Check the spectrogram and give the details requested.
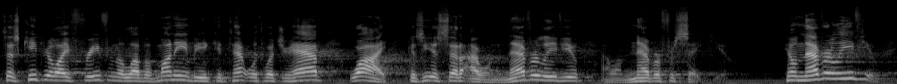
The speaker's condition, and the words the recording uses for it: None; typical speech.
